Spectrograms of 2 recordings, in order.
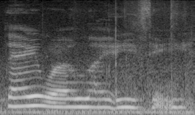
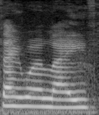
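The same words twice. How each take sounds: First: It is read plainly, without extra force. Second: It is read louder, with more force.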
